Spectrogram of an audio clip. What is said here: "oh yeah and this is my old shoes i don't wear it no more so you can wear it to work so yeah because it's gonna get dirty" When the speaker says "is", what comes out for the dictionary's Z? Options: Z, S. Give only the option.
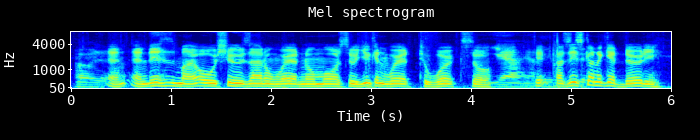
Z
